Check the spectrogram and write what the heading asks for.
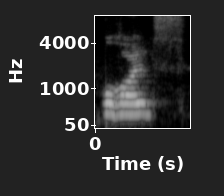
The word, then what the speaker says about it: Pujols: Pujols. Thank you. Yeah. Thank The J is silent. Yeah, I wasn't sure because I've heard two different ways.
